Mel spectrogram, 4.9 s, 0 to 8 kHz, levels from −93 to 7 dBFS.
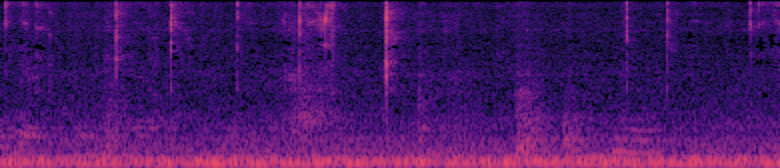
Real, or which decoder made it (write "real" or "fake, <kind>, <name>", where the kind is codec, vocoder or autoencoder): real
